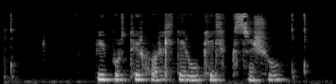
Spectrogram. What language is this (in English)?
Mongolian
